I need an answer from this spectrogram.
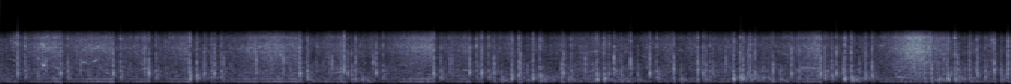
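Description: Fireworks finale: aerial shells bursting in quick, irregular succession, a continuous run of bangs and crackles with a louder flurry near the end.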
